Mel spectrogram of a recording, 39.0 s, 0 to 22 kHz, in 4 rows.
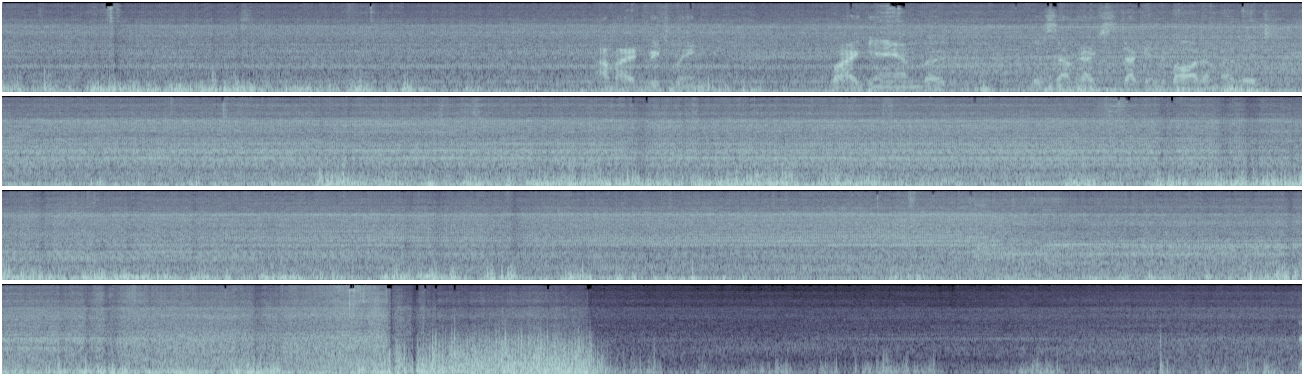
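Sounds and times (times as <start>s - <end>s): heat pump humming: 0.0s - 39.0s
wind buffeting microphone: 0.0s - 39.0s.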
